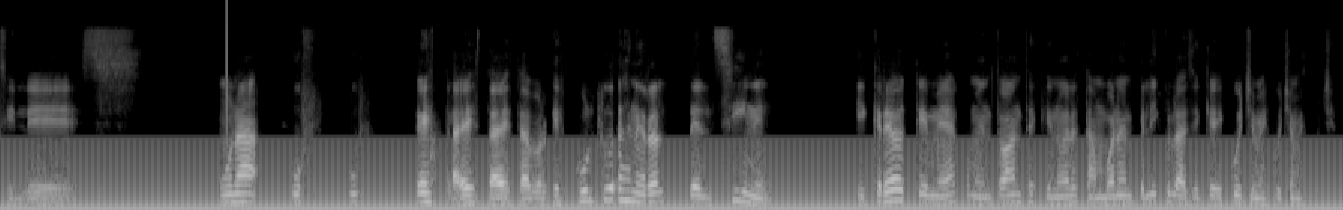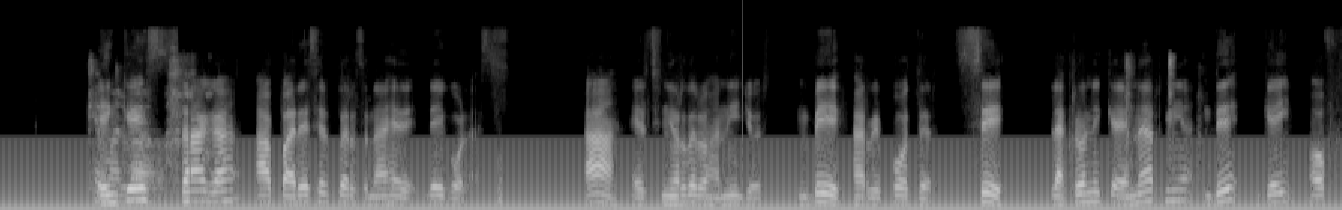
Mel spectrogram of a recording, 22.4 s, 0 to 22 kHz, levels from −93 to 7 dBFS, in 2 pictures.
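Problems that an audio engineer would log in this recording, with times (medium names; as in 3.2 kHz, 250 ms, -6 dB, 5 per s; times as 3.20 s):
buzz 60 Hz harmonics 24 -31 dBFS
1.89 s: pop -5 dBFS
17.38 s: pop -17 dBFS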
